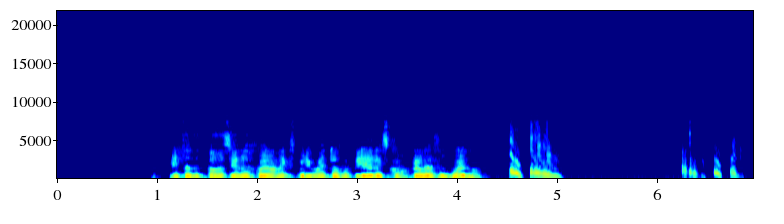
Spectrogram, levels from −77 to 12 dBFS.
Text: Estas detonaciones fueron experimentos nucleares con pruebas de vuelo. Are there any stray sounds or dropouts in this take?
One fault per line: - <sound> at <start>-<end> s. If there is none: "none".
- chirp at 4.5-5.1 s
- chirp at 6.3-6.9 s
